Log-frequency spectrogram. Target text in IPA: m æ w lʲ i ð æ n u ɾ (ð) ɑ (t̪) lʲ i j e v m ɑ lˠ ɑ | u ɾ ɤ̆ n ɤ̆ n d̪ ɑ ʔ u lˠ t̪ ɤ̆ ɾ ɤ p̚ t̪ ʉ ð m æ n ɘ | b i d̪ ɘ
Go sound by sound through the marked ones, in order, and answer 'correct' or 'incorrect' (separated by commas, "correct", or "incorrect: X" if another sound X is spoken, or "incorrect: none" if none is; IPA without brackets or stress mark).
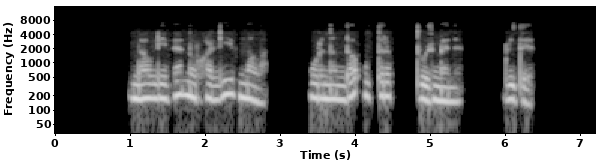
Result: incorrect: ʁ, incorrect: none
